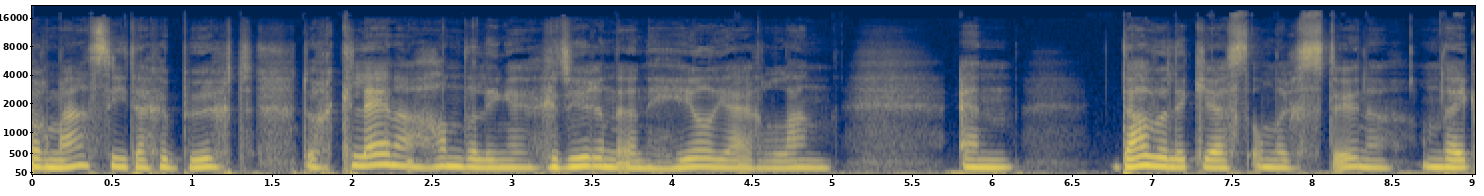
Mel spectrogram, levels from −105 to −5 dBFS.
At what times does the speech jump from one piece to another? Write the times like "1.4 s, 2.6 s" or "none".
none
